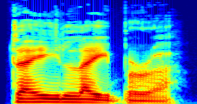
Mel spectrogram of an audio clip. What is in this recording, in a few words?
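"day labourer", English, British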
